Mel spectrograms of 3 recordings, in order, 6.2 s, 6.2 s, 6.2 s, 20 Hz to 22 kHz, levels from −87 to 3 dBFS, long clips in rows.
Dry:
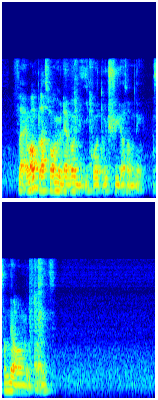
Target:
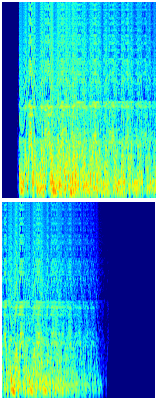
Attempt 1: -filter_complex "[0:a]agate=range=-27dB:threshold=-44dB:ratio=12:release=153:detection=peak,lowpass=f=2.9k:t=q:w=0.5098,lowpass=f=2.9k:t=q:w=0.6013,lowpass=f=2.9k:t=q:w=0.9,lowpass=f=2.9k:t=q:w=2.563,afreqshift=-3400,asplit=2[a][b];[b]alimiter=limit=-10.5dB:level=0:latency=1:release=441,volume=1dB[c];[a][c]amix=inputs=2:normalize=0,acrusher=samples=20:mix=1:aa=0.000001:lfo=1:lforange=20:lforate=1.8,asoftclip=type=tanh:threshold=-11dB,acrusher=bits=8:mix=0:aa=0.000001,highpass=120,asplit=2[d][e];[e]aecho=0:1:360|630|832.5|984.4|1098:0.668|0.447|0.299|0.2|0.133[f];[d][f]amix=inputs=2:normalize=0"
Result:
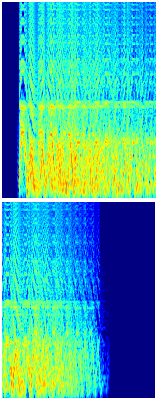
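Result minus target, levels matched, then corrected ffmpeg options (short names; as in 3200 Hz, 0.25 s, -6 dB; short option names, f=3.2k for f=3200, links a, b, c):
1000 Hz band +4.0 dB; decimation with a swept rate: distortion +4 dB
-filter_complex "[0:a]agate=range=-27dB:threshold=-44dB:ratio=12:release=153:detection=peak,lowpass=f=2.9k:t=q:w=0.5098,lowpass=f=2.9k:t=q:w=0.6013,lowpass=f=2.9k:t=q:w=0.9,lowpass=f=2.9k:t=q:w=2.563,afreqshift=-3400,asplit=2[a][b];[b]alimiter=limit=-10.5dB:level=0:latency=1:release=441,volume=1dB[c];[a][c]amix=inputs=2:normalize=0,acrusher=samples=20:mix=1:aa=0.000001:lfo=1:lforange=20:lforate=3.1,asoftclip=type=tanh:threshold=-11dB,acrusher=bits=8:mix=0:aa=0.000001,highpass=120,equalizer=f=870:w=0.39:g=-8,asplit=2[d][e];[e]aecho=0:1:360|630|832.5|984.4|1098:0.668|0.447|0.299|0.2|0.133[f];[d][f]amix=inputs=2:normalize=0"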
